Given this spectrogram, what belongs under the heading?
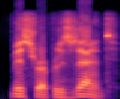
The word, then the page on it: Misrepresent: American English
